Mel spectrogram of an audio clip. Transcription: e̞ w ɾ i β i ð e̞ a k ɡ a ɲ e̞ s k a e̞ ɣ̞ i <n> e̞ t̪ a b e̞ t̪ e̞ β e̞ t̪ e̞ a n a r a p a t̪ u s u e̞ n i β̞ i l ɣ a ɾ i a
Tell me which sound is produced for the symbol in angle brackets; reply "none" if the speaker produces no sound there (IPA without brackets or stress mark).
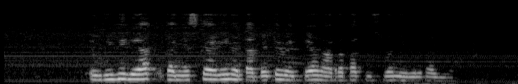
n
